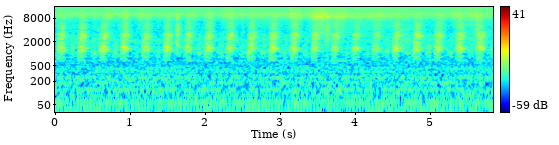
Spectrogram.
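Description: A dog panting rapidly and steadily, about five breaths a second.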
